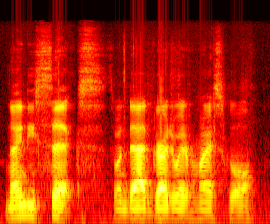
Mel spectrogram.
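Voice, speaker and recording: A man's voice: lowish voice, moderate pace, sharp tone, low-quality recording. A middle-aged man chatting casually and teasing while opening trading card packs at his desk at home. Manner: chatty, teasing, laughs often. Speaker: host of a card-opening channel. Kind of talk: casual card-breaking commentary.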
